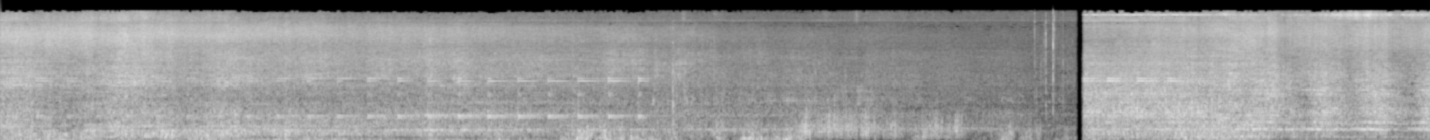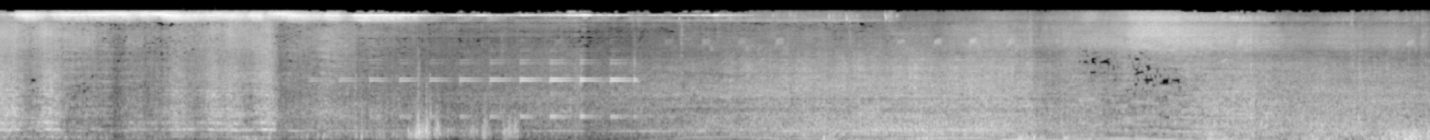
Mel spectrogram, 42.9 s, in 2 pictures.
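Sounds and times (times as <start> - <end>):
train hum: 0.0 - 42.9
train rumbling: 0.0 - 42.9
bell-like alarm dinging: 16.3 - 18.8, 22.7 - 32.5.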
